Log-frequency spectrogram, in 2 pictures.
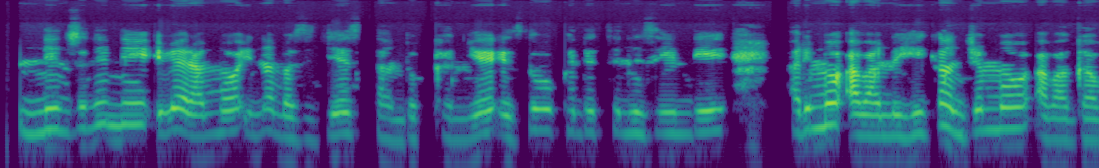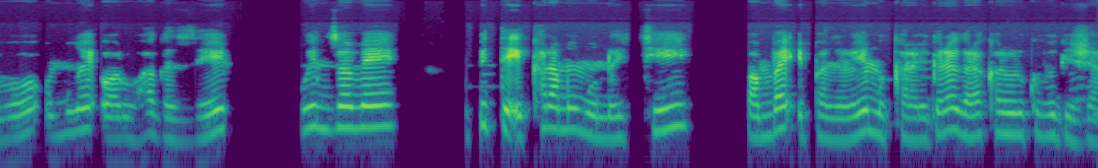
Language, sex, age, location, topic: Kinyarwanda, female, 50+, Kigali, government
